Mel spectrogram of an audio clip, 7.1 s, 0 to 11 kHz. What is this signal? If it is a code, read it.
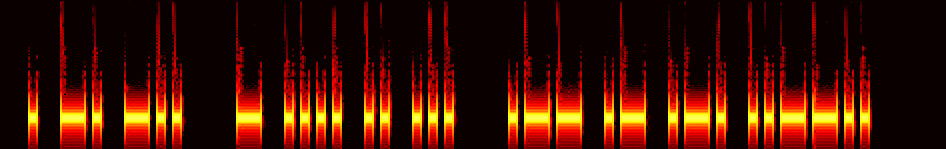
Morse code, heard as a keyed tone, about 20 wpm, 700 Hz. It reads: END THIS WAR?
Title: Sentences from Top 1000 Words - Review Part 2 - 20wpm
